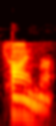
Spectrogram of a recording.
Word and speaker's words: Chimer: It's not the first time that's happened in my life, but it's spelled Chimer, but it's pronounced with a K, Keimer.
